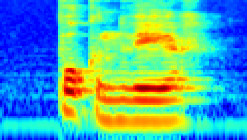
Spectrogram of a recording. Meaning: nasty weather, terrible weather
- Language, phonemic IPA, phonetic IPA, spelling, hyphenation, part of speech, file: Dutch, /ˈpɔ.kəˌʋeːr/, [ˈpɔ.kəˌʋɪːr], pokkenweer, pok‧ken‧weer, noun, Nl-pokkenweer.ogg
